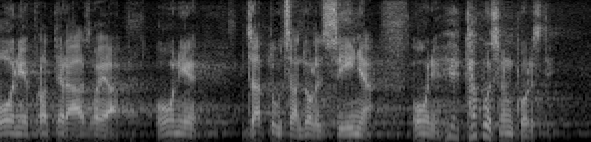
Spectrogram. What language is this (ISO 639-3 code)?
hrv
